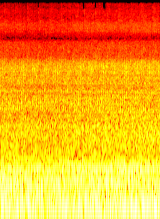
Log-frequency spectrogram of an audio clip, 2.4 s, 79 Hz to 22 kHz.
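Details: 2012 Ram 3500 6.7 Cummins diesel at idle after replacing a water pump with a loose, rough pulley and a broken belt, about two gallons of coolant refilled: low, even rumble, steady idle, no squeal or knock, no leaks, running cool.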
